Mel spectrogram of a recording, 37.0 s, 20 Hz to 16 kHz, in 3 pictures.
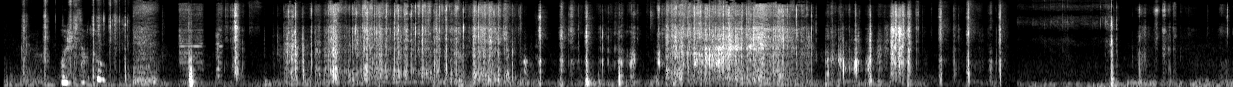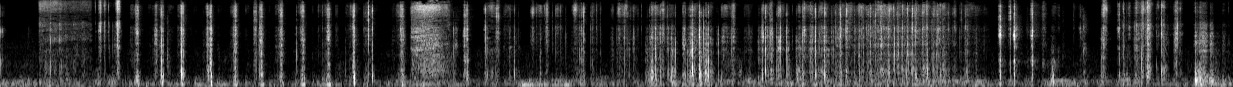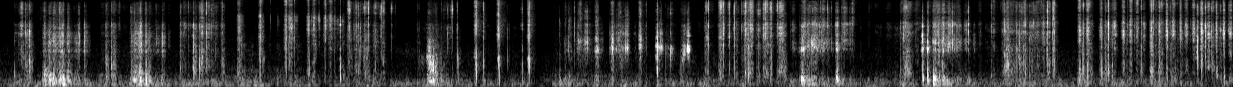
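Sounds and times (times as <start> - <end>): paper labels peeled and torn: 24.8 - 36.9.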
